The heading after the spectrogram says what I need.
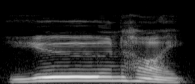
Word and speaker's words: Eun-hye: Kim then turned to Joey she nodded slowly yes it's pronounced Eun Hye and it means grace mr. Kim added eun-hye joey said slowly and this time perfectly yes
